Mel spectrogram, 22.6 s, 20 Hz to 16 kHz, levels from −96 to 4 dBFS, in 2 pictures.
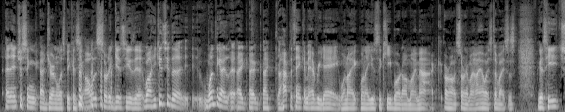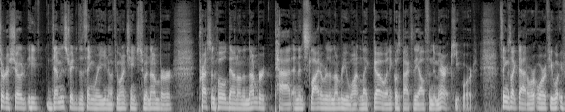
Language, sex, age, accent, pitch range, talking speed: English, male, 40-59, American, 105-125 Hz, 265 wpm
